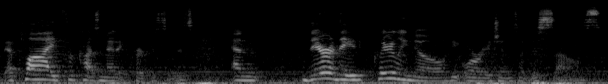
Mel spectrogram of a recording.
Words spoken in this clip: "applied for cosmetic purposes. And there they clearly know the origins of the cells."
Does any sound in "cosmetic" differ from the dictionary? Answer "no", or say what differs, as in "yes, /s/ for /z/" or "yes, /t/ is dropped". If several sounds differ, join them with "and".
no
